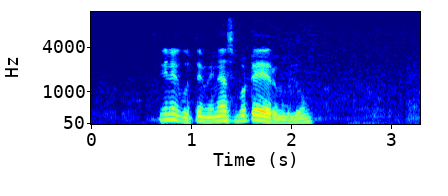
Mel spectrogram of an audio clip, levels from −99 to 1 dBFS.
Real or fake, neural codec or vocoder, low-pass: fake; vocoder, 22.05 kHz, 80 mel bands, Vocos; 9.9 kHz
